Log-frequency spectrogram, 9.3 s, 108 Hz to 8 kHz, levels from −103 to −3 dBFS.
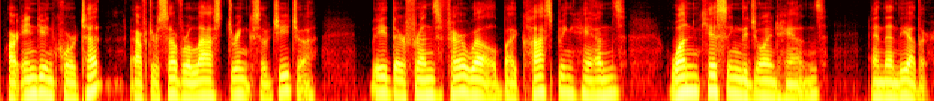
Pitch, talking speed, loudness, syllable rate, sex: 135 Hz, 160 wpm, -20 LUFS, 5.0 syllables/s, male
